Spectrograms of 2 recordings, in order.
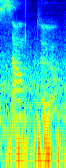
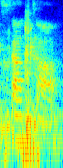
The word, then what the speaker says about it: Santo: Yeah, his name's Santo. So Santo. It's very Finnish, Santo. Santo, go Santo, go Some people say Santa, like Santa Claus or...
